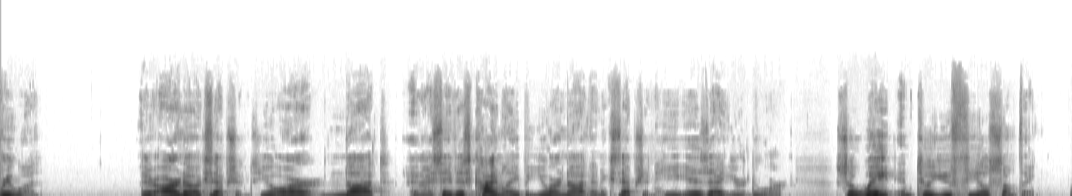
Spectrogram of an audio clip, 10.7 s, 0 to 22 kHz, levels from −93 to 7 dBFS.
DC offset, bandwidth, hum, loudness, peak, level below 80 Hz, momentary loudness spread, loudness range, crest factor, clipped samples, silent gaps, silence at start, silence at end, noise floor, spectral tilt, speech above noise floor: under 0.1%; 13.5 kHz; none; -20 LUFS; 0 dBFS; -60 dBFS; 18 LU; 4 LU; 20 dB; under 0.1%; none; 0 s; 0.4 s; -69 dBFS; -6.5 dB/octave; 50 dB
